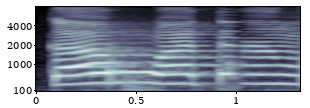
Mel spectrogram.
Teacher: नाक से आवाज आएगी इख्फा करते हुए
